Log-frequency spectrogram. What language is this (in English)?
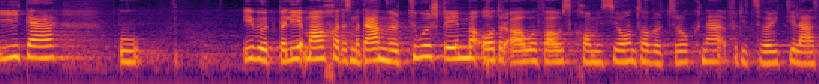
Swiss German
